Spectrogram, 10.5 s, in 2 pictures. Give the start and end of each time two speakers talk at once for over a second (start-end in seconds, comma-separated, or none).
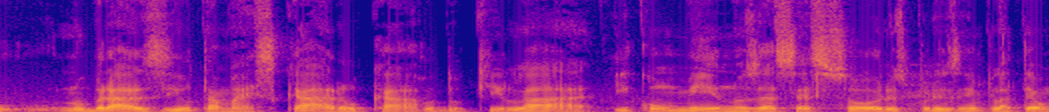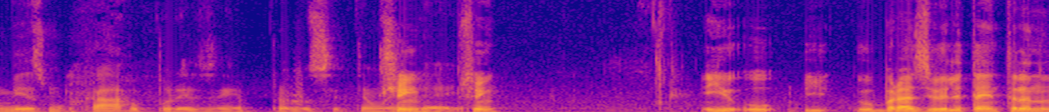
none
